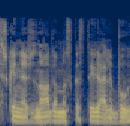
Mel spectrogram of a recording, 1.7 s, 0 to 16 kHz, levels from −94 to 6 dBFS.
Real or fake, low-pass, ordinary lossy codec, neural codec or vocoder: real; 9.9 kHz; MP3, 48 kbps; none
